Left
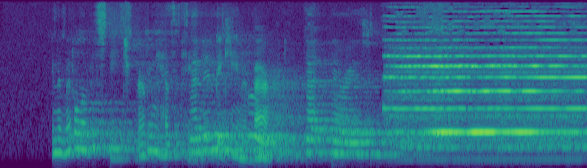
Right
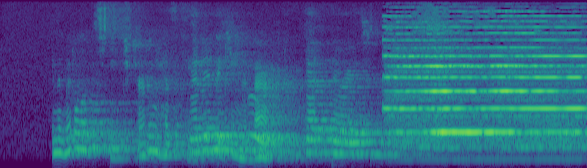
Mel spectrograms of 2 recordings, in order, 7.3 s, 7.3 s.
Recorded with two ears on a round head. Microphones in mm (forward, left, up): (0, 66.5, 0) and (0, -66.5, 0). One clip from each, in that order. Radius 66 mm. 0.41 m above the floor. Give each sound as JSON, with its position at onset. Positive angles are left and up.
{"t": 0.7, "sound": "a man speaking", "side_deg": 40, "distance_m": 2.0}
{"t": 2.4, "sound": "a woman speaking", "side_deg": 15, "distance_m": 3.0}
{"t": 4.8, "sound": "a violin", "side_deg": -70, "distance_m": 8.0}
